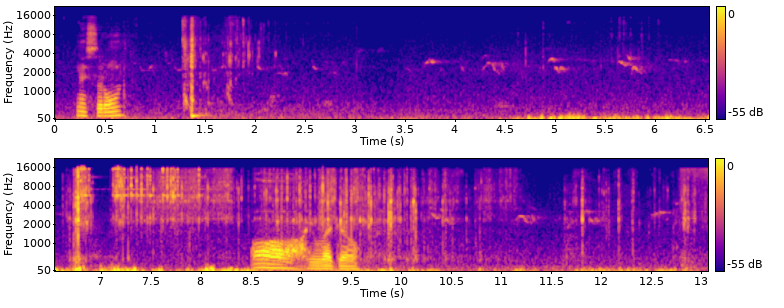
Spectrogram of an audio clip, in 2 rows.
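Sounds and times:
water splash: 0:01.3 - 0:02.2.

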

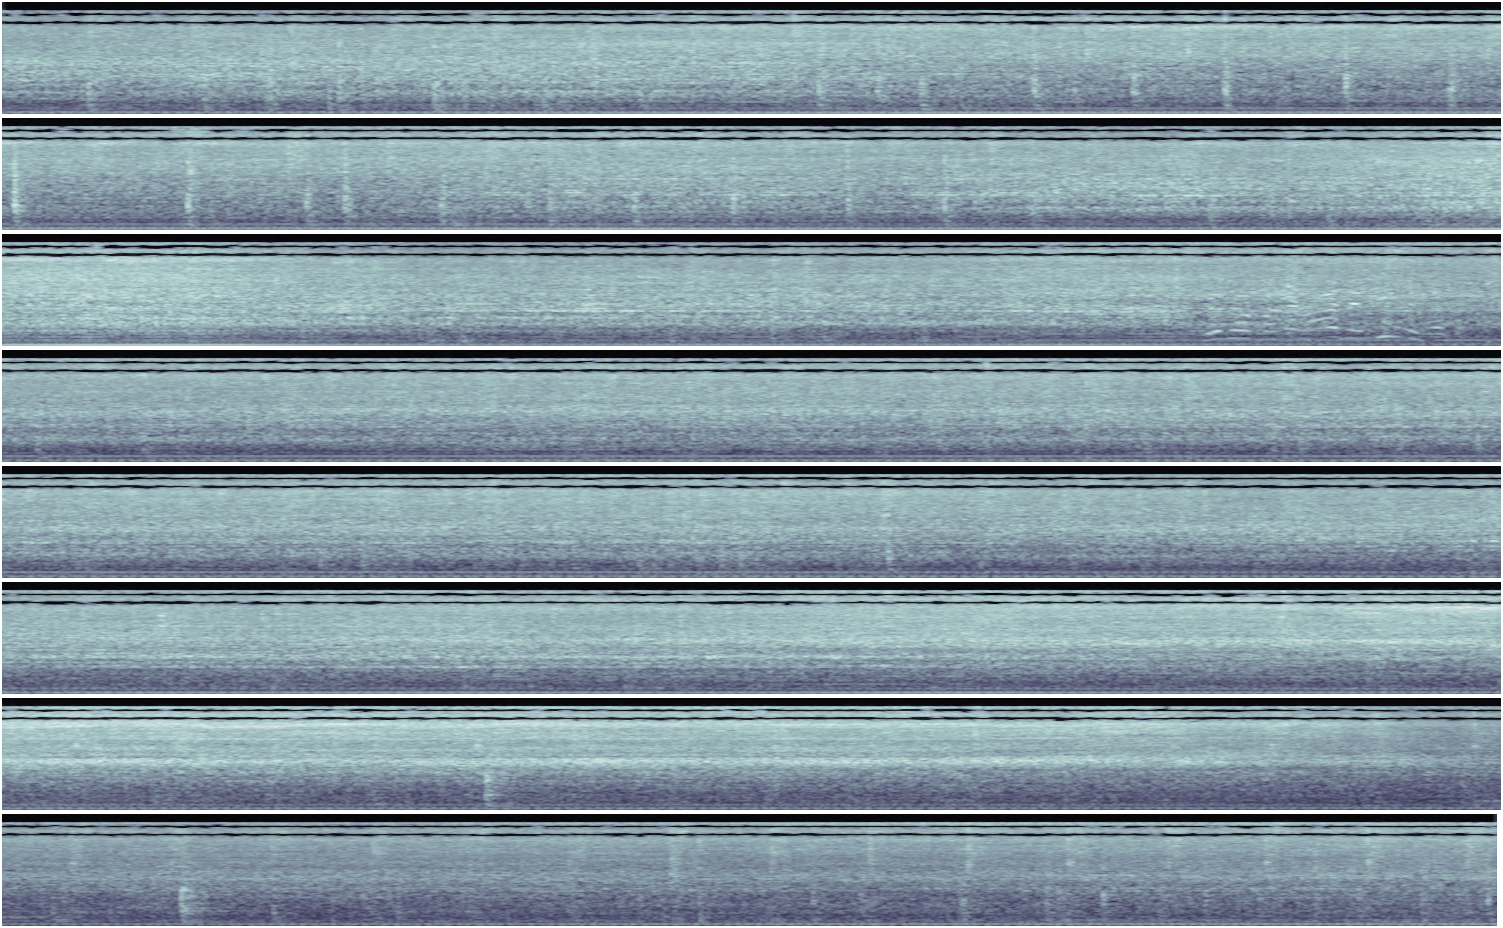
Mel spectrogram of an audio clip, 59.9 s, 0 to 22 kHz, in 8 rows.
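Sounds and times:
machine running: 0:00.0 - 0:59.9
low hum: 0:10.3 - 0:21.3.

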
